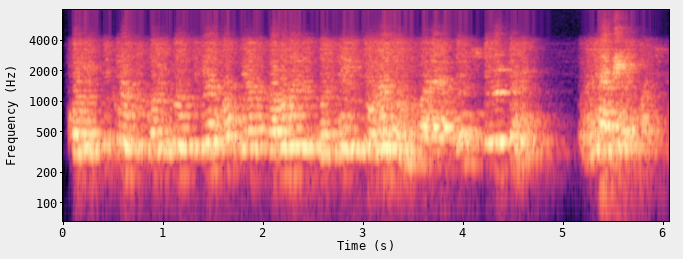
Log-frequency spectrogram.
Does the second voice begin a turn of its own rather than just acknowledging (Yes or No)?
Yes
